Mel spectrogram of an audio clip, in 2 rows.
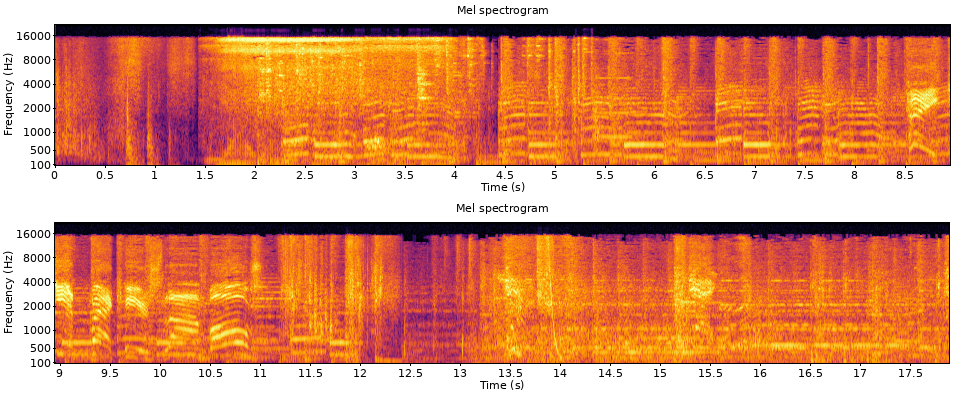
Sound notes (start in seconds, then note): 15.5 grunts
